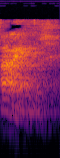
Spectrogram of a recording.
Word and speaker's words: Ijames: Ijames? How do we do it? And I started looking up a little bit about her, and it's actually pronounced Ijames. The J is silent.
